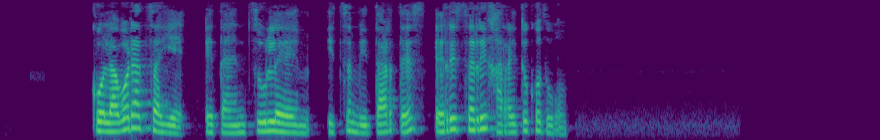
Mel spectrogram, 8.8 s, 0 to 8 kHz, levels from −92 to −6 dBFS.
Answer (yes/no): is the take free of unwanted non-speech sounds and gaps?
yes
